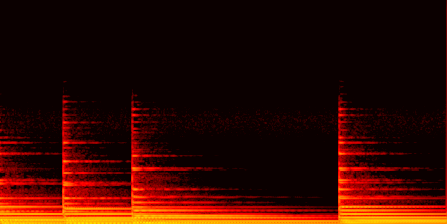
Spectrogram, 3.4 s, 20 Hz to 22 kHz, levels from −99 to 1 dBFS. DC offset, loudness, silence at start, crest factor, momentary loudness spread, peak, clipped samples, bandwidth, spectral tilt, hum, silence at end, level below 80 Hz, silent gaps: 2%; -31 LUFS; 0 s; 14 dB; 7 LU; -16 dBFS; under 0.1%; 12 kHz; -7 dB/octave; none; 0 s; -54 dBFS; none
